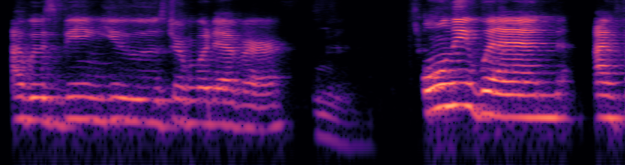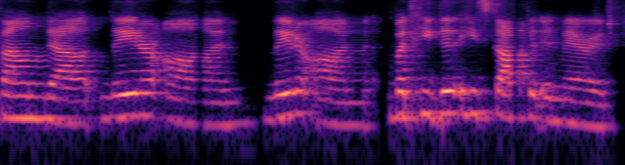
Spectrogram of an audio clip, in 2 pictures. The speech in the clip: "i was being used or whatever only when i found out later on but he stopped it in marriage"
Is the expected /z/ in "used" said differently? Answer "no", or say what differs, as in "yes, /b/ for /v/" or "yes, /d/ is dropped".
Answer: no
